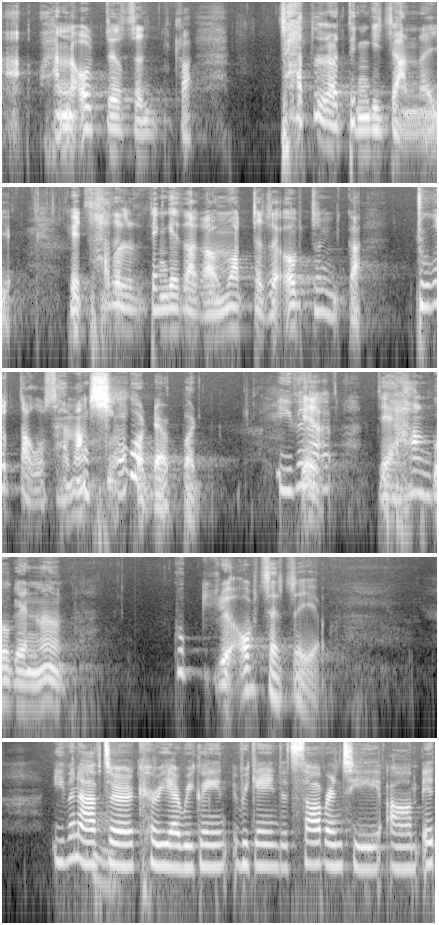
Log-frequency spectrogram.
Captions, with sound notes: Even af... (speaking in foreign language) Even after Korea regained its sovereignty,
